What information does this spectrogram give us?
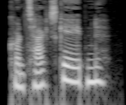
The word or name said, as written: kontaktskabende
